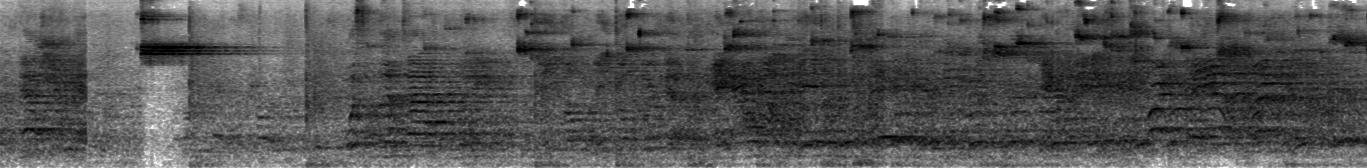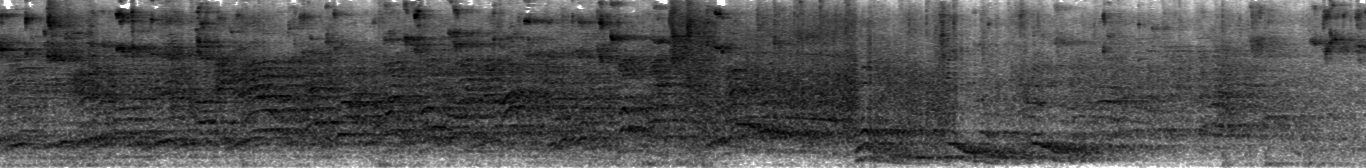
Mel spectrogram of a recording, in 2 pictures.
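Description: Basketball game sound in a large gym: indistinct overlapping voices from players, bench and crowd, with a basketball bouncing on the hardwood. There is a brief high tone about a second and a half in.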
